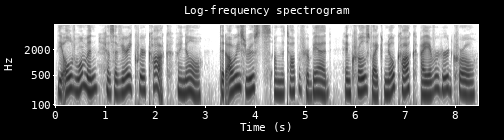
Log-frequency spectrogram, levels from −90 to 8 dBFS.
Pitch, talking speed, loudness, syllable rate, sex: 205 Hz, 200 wpm, -17 LUFS, 4.2 syllables/s, female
